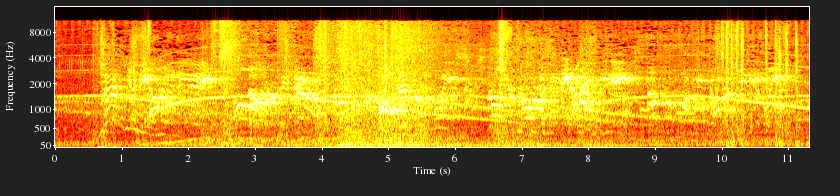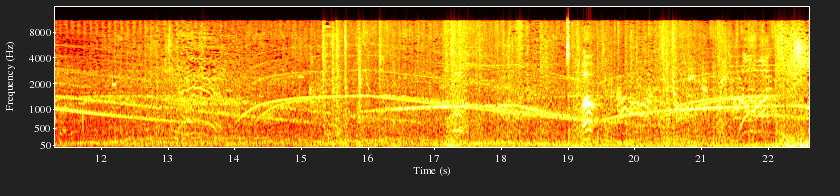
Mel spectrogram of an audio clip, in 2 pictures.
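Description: Gunshots crack sharply now and then.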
